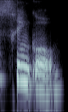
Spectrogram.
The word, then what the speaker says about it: Schinkel: So it's Schinkel.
